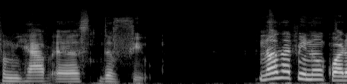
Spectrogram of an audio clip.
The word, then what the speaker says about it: Vue: Vue.js is commonly referred to as Vue and pronounced as Vue.js or Vue is rightly so.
